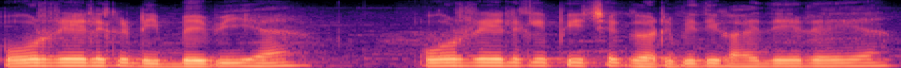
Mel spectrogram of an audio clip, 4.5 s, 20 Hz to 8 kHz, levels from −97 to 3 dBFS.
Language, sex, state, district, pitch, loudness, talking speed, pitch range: Hindi, male, Uttar Pradesh, Saharanpur, 135 Hz, -15 LUFS, 215 wpm, 130-140 Hz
